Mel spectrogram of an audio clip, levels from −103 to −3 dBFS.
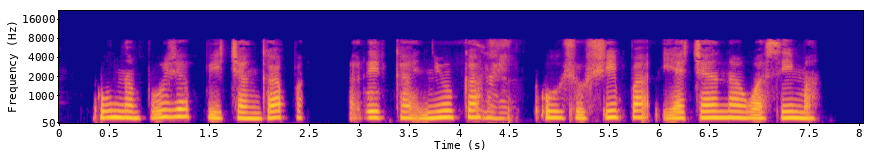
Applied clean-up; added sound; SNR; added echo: neural mask model Resemble Enhance denoiser.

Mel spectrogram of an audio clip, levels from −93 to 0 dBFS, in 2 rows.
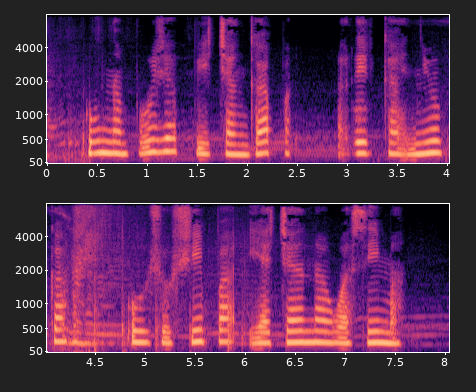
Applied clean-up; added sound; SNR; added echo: none; Race car, auto racing / Accelerating, revving, vroom; 18 dB; none.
